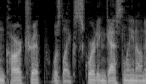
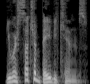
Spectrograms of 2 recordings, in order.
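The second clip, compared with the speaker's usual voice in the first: put-on high, taunting little-girl voice; indignant big-girl tone; 7 semitones higher than usual. A narrator's reading. Six-year-old sister taunting her little brother, indignant big-girl tone. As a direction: needle him like a superior big sister. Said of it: "her most indignant big girl tone".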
